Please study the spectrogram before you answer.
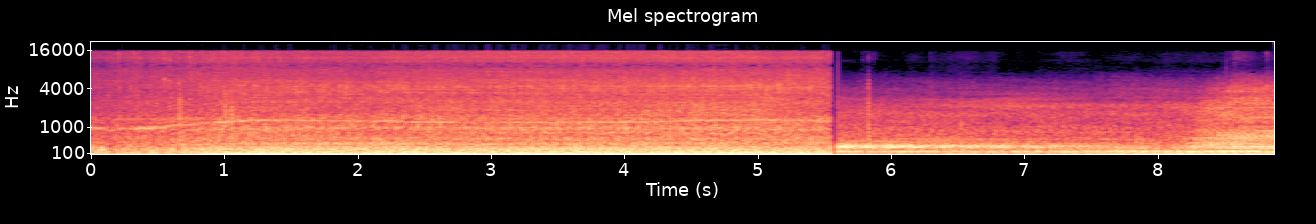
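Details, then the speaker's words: Jeep Comanche (MJ) during alternator test, high beams and blower on: engine revs up and holds smoothly under electrical load, no knock, slip or squeal; alternator tested fine, battery low from not being driven. "Man, with the high beams and the blower motor on, you can tell it's like loaded down, man. Rev engine with loads on."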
